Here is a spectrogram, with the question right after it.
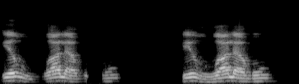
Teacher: ऐसे ही यहाँ पे ये हमजा जो है ये मुतहर्रिक है, जाल साकिन है, ज़ा मुशद्दद है, तो जाल को हम छोड़ देंगे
